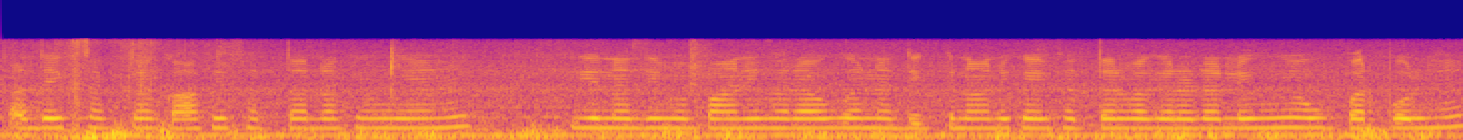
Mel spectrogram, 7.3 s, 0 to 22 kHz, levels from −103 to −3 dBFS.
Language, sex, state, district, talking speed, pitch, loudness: Hindi, female, Chhattisgarh, Raigarh, 215 wpm, 125 Hz, -18 LUFS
